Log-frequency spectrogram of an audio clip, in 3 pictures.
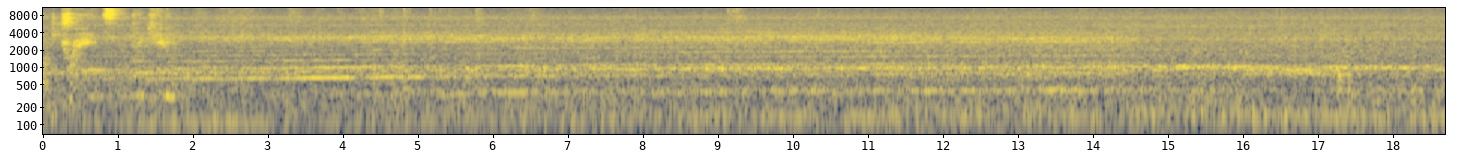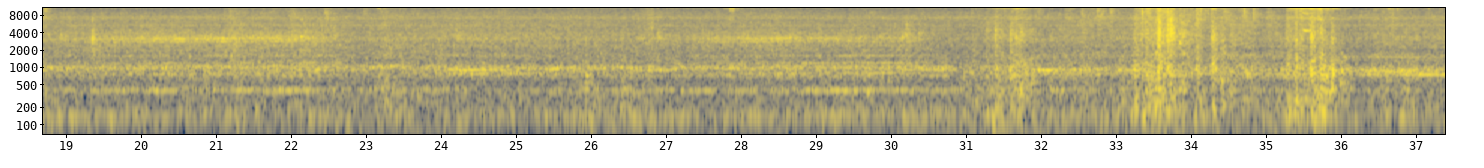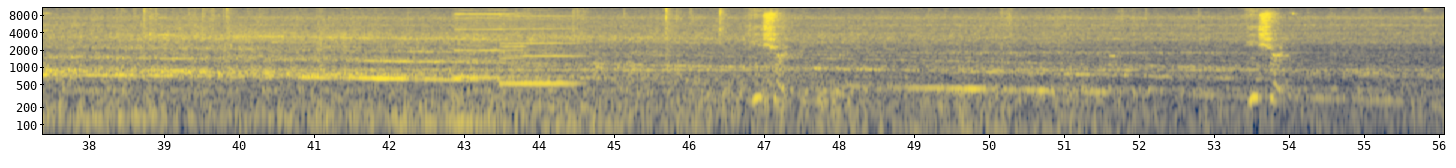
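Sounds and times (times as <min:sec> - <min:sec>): train wheels rumbling on rails: 0:00.0 - 0:56.0
traction motor whine: 0:41.4 - 0:45.5.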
